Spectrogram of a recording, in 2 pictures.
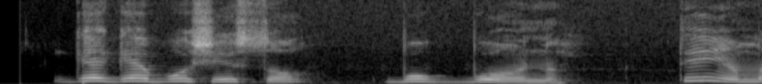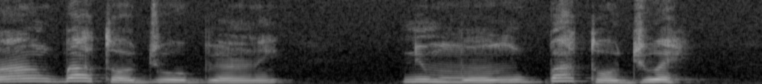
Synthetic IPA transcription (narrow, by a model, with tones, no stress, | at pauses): ɡɛ˦ɡɛ˦bo˦ʃe˧sɔ˧ | ɡ͡bo˧ɡ͡bo˧ɔ˨nã˨ | te˦j̃ã˨mãː˨˦n̩˦ɡ͡ba˦˨tɔ˨d͡ʒu˦o˧bĩ˨ɾ̃ĩ˧ | nĩ˧mo˨nũ˦ɡ͡ba˦˨tɔ˨d͡ʒu˦ɛ˦˨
